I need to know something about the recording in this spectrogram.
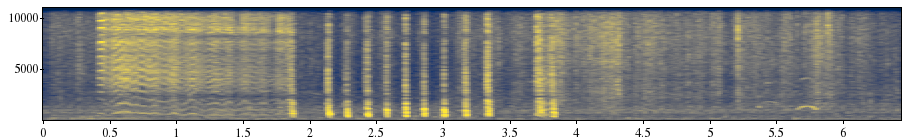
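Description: Rustling and scuffing in dry grass and straw close to the microphone, with a quick run of about ten sharp clicks in the middle.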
